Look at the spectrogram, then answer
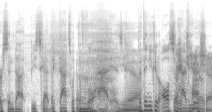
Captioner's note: sighs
